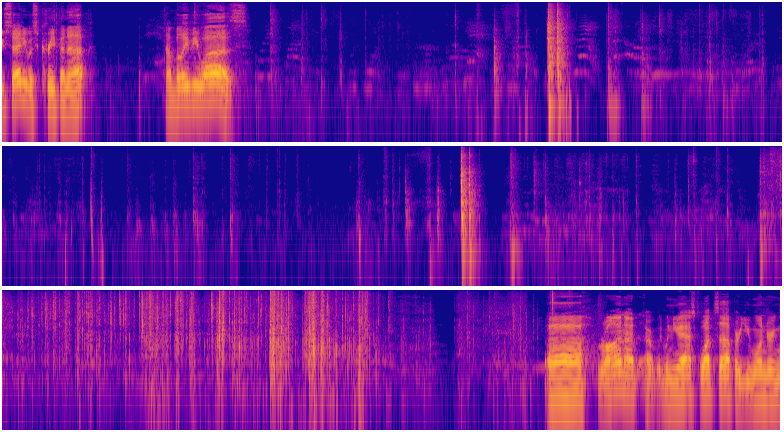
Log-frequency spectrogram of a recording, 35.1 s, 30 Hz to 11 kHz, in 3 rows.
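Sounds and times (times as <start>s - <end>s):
foil wrapper crinkling and tearing: 23.1s - 31.7s.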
